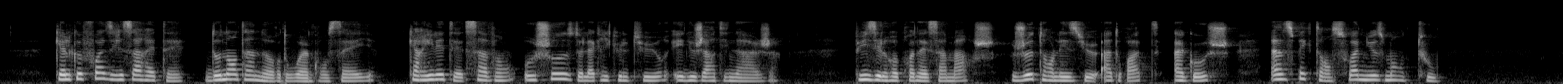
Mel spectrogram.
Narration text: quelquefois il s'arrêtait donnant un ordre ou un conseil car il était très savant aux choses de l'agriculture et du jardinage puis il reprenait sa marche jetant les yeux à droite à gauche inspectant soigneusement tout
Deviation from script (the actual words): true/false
true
